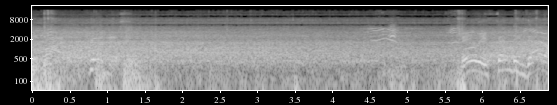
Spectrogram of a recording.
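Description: Bodies thud onto a wrestling ring mat.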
